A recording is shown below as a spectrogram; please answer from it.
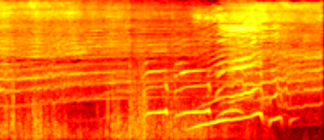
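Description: RC race cars' motors revving up and down, with a whine that climbs in pitch through the middle as they accelerate.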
